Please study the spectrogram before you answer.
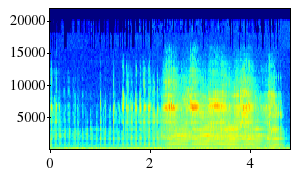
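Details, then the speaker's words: TRX-4 crawler on the bench with 1800Kv brushless motor and piggybacked Crawlmaster Mini ESC: motor spins so slowly at startup it takes long to take up drivetrain lash; faint whir, then rising hiss-whine once slack is taken up and it drives. "There's so much drivetrain lash, that's funny. This motor is spinning so slow that it actually takes that long."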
